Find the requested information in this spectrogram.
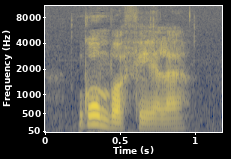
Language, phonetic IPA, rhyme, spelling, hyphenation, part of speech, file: Hungarian, [ˈɡombɒfeːlɛ], -lɛ, gombaféle, gom‧ba‧fé‧le, noun, Hu-gombaféle.ogg
- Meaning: fungus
